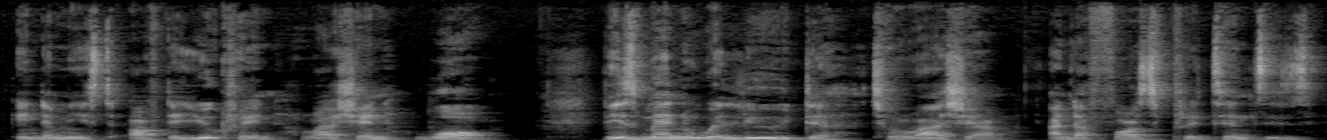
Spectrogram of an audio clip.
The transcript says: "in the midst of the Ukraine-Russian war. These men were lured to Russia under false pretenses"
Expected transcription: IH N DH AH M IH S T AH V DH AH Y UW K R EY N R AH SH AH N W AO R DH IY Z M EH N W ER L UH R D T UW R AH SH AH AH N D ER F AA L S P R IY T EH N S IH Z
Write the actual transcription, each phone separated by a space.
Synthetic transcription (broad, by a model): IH N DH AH M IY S T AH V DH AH Y UW K R EY N R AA SH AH N W AO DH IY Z M EH N W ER L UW D T UW R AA SH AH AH N D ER F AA S P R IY T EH N S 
